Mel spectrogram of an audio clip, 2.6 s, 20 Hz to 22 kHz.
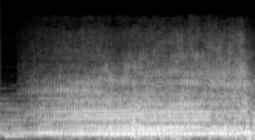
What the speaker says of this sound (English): its 3-cylinder engine creates an equally impressive sound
